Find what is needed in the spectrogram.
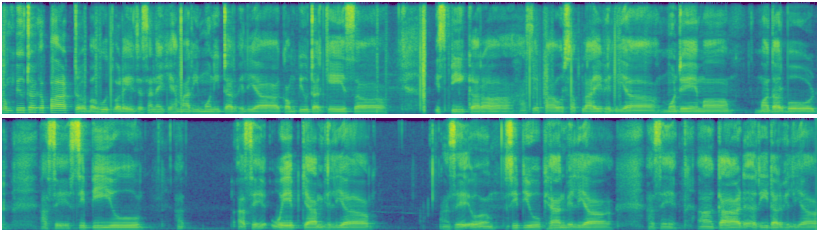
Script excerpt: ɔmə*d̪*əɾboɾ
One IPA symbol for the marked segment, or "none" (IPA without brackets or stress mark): d̪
